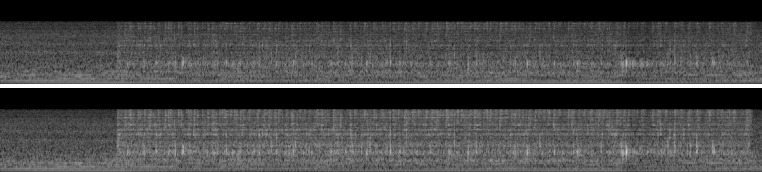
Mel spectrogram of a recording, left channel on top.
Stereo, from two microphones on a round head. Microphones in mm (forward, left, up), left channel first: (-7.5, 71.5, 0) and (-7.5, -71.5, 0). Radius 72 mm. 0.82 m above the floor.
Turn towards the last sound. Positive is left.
turn(degrees=-50)  # may be behind; listen again after turning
